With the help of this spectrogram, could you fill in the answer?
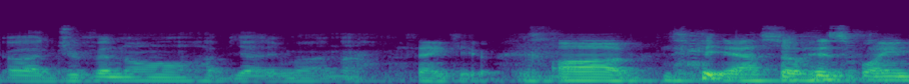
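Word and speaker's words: Juvénal Habyarimana: Can you help me on the pronunciation? Juvenal Habyarimana.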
